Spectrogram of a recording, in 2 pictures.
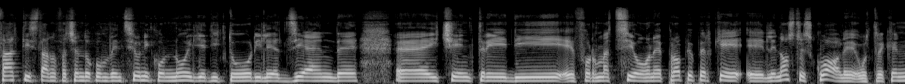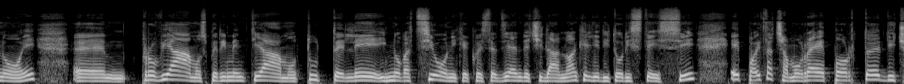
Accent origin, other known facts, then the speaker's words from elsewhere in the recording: Ascoli Piceno, Marche, Italy; Io sono di Ascoli.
